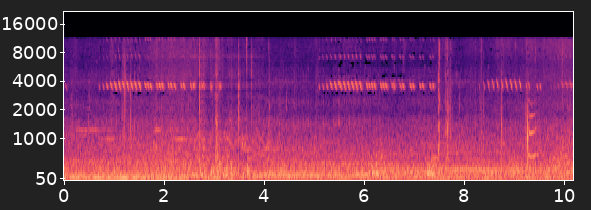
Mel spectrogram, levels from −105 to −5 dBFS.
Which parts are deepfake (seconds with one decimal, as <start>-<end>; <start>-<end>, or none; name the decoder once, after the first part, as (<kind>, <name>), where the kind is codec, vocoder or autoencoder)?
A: 2.6-4.0 (codec, SNAC)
